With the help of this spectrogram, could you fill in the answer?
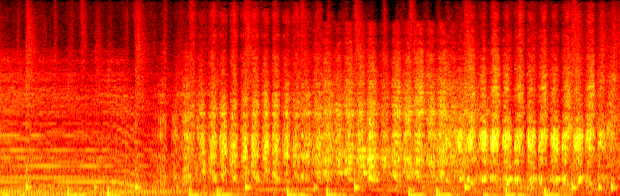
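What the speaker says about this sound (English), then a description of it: "the bulk of the rough shaping on the outside with the rasp" A rasp files the outside of a wooden spoon held on a lathe. A steady rhythmic rubbing grates in quick strokes, close and moderately loud, after a brief lower hum at the start.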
